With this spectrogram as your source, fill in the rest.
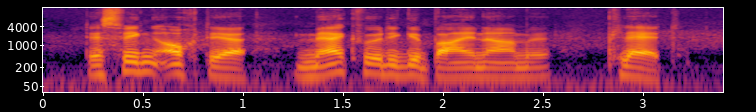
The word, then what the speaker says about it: Plaid: auch der merkwürdige Beiname plädt plate ist Englisch bedeutet zu viel wie Caro Muster und wird tatsächlich plätt ausgesprochen der Name kommt aus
